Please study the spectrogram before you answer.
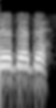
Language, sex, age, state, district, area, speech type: Bodo, male, 45-60, Assam, Chirang, rural, conversation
